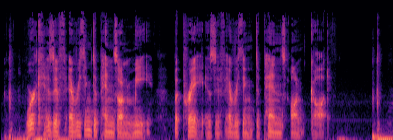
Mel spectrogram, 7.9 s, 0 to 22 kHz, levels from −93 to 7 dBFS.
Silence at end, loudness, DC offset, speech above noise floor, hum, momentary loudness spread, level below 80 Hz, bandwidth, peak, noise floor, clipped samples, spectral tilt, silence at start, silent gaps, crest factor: 0 s; -25 LUFS; under 0.1%; 36 dB; none; 14 LU; -40 dBFS; 16 kHz; -2 dBFS; -62 dBFS; under 0.1%; -4.5 dB/octave; 0.1 s; none; 24 dB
